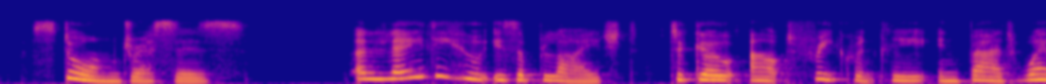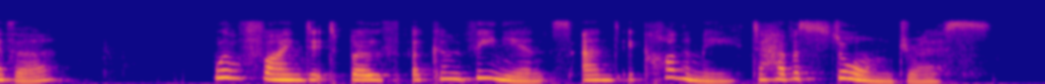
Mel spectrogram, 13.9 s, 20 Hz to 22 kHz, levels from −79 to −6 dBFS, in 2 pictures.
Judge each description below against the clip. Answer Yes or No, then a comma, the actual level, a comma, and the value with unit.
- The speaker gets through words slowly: Yes, slow, 115 wpm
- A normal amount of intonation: No, wide, 5.8 semitones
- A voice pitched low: No, high, 235 Hz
